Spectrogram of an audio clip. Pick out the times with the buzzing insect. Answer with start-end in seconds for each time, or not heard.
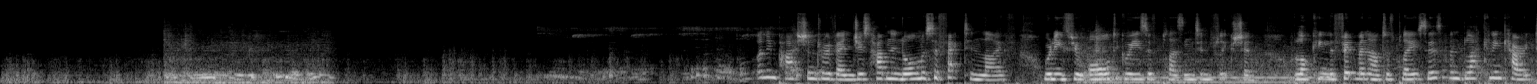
not heard.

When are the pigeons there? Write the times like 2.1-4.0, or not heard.
1.6-3.4, 5.3-8.3, 10.8-13.4.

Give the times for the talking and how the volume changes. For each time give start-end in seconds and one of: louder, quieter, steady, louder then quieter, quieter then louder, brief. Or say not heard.
7.4-15.3 steady.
